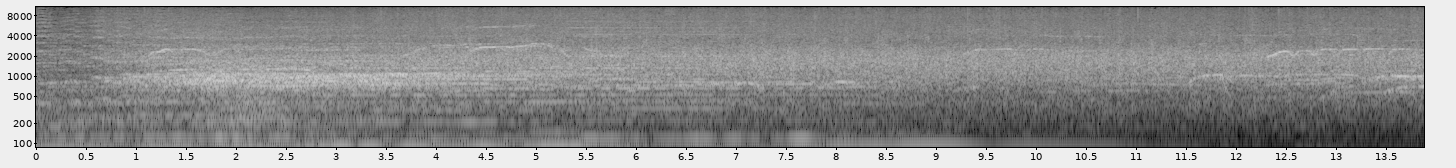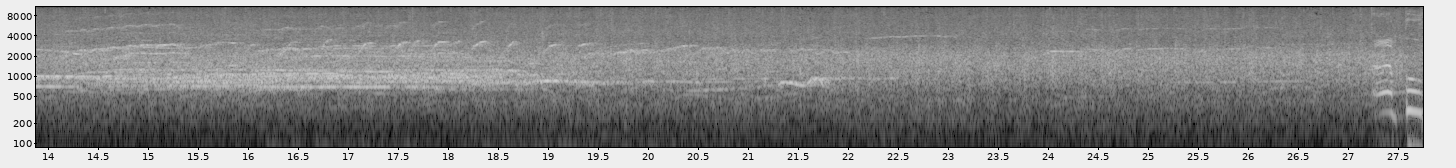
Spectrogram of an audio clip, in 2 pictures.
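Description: A large audience bursts into sustained, loud applause with scattered cheers and whoops, the clapping steady and dense for nearly half a minute, with some low rumble early on.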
